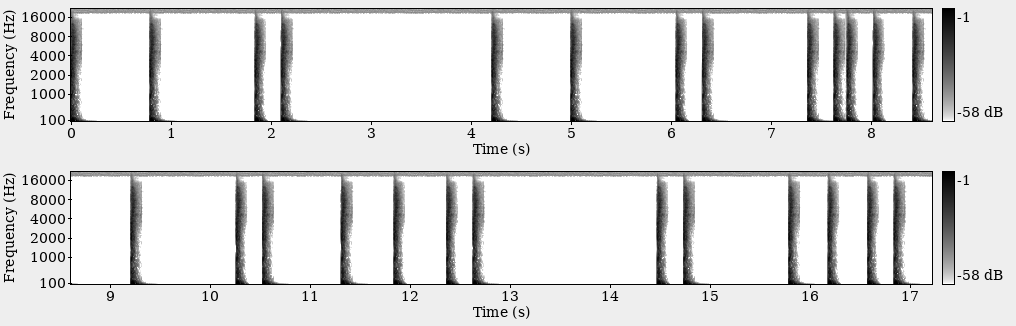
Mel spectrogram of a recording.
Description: Kick Proc No Sample

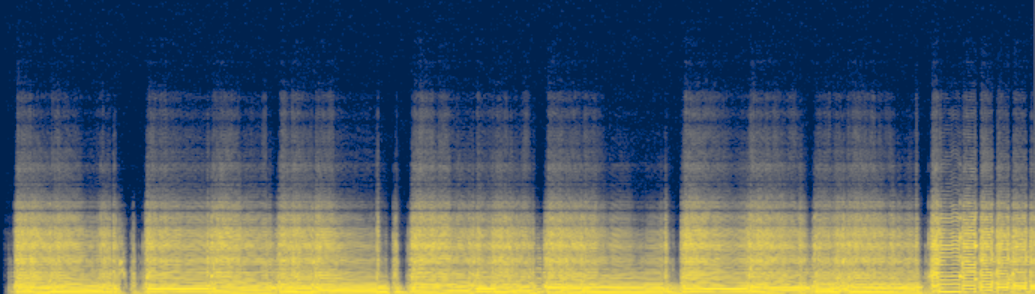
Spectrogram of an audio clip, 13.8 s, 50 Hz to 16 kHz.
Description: Phase EQ Submix C414 SM57 Flip RE20 Flip

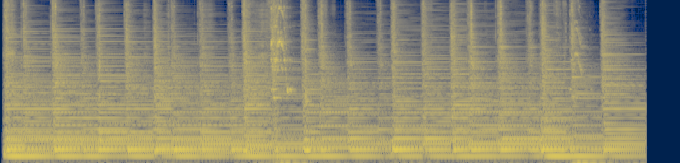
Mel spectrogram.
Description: Guitar Fretboard SDC; Recording Mistakes

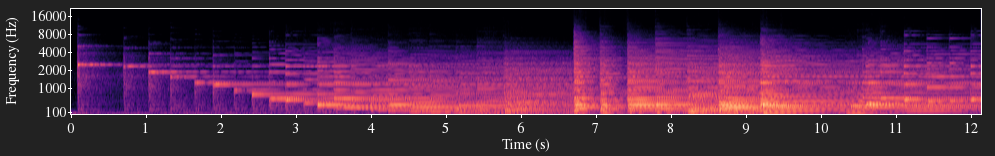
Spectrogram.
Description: Piano, Horiz Open Mic

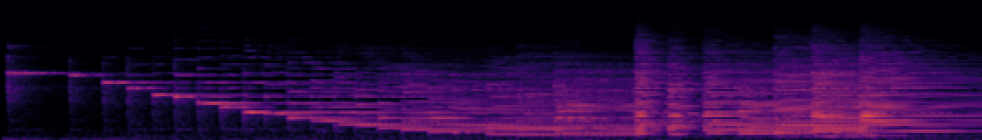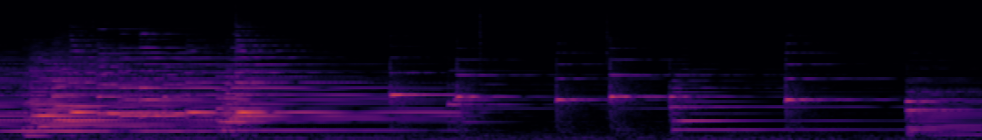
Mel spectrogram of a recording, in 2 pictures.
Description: Piano, Horiz Off Mic

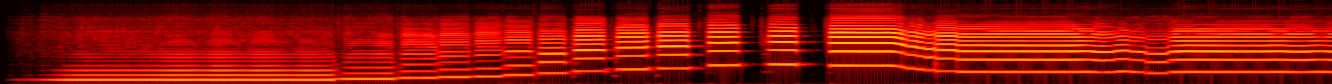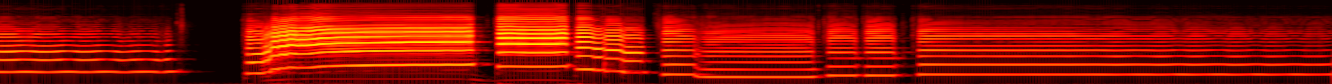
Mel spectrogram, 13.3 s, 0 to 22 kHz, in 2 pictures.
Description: Sax Soprano 20cm Low Bell

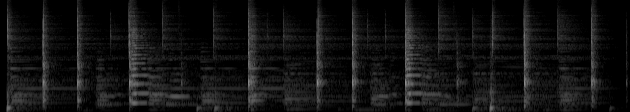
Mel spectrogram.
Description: Snare Mix Proc EQ Gate

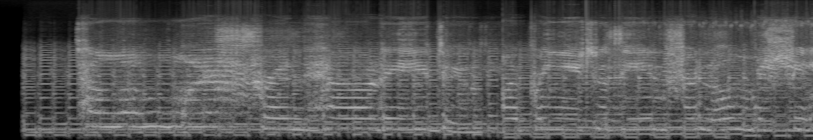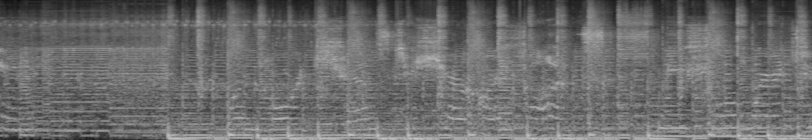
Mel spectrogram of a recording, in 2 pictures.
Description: Mix Samples FX

